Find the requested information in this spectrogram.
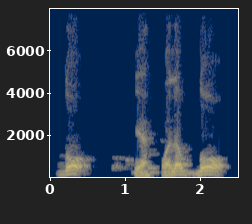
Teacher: Bagaimana menebalkan huruf D? Nah, menebalkan huruf do dengan pangkal lidahnya ya atau lidah belakang naik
